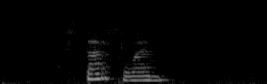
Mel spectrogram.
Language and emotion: Russian, neutral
